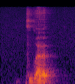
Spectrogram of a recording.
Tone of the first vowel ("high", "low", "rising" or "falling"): low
